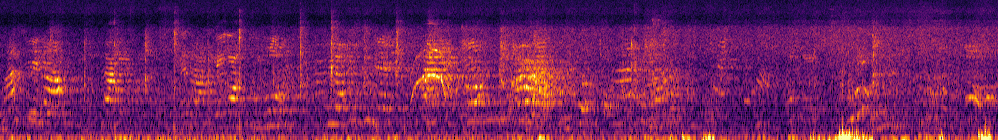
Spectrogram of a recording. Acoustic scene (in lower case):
residential area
